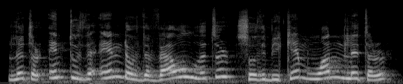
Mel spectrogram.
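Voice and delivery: ordinary talk, nothing marked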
